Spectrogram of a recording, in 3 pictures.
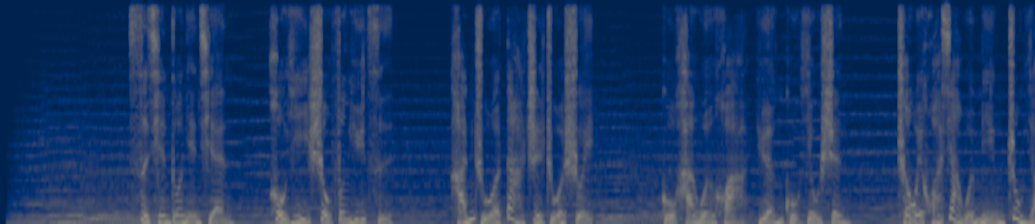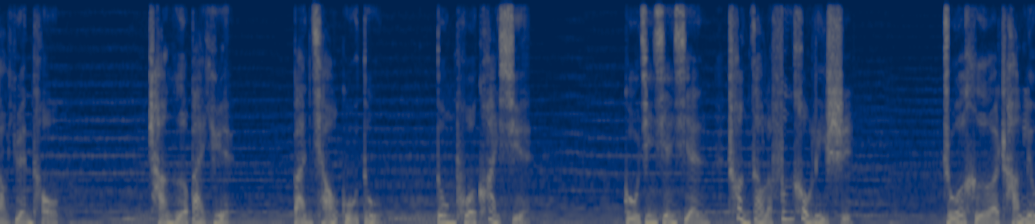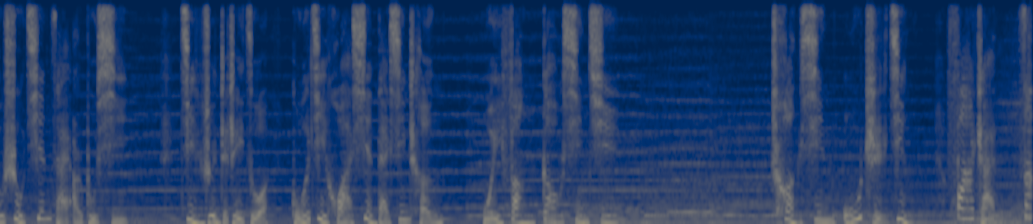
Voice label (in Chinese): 专题 政府 高新区 大气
